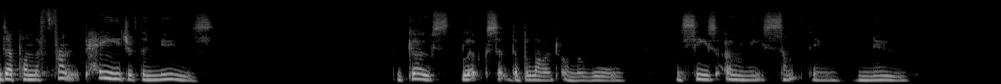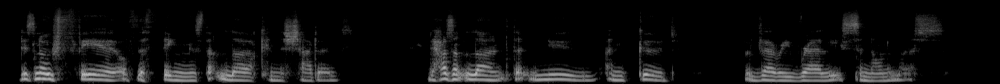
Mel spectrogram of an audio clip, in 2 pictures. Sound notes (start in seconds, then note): none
